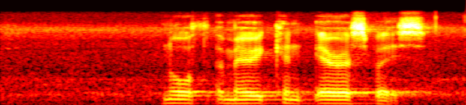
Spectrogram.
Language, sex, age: English, male, 22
